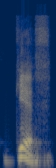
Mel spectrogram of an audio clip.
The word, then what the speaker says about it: GIF: the acronym stands for it stands for graphics which is pronounced with a hard G sound you don't pronounce Graphics like it's spelled with a J hence GIF and not gif boom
